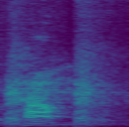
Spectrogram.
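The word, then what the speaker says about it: thumb: ইংরেজি শব্দে এম এর পর যদি বি থাকে তাহলে সেই বি উচ্চারণ হয় না।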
